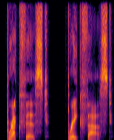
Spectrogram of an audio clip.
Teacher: But we don't say break fast. We say breakfast. The first syllable is stressed.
